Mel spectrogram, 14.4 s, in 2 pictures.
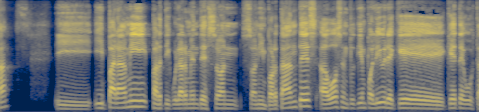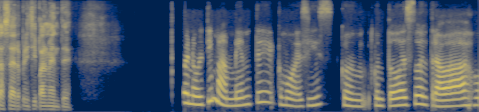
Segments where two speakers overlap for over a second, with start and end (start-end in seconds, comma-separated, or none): none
